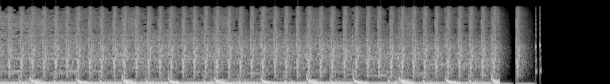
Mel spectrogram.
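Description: Fast electronic dance music plays with a thumping beat, then stops abruptly.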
